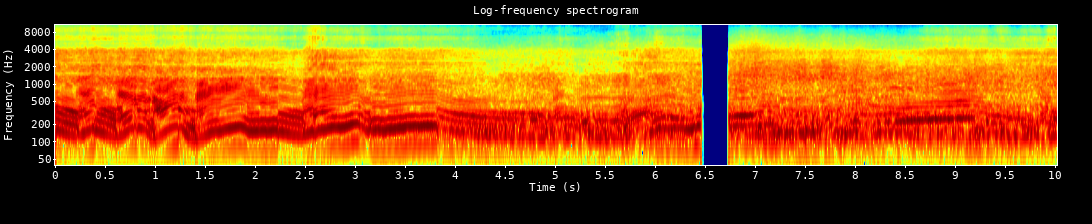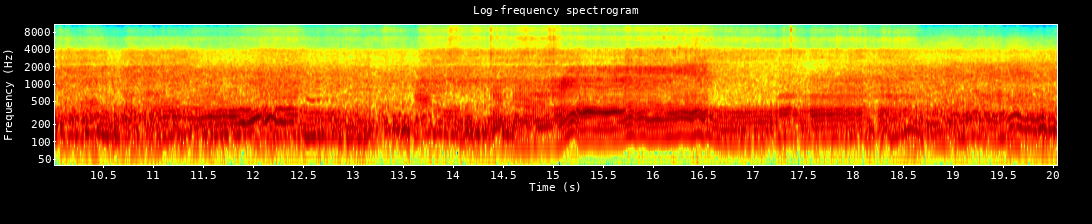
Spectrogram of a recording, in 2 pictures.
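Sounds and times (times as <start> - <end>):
dirt bike engines revving: 0.0 - 20.0.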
